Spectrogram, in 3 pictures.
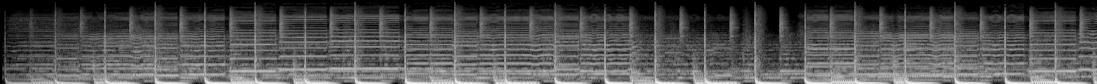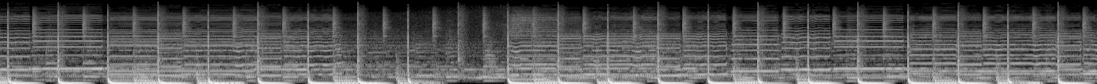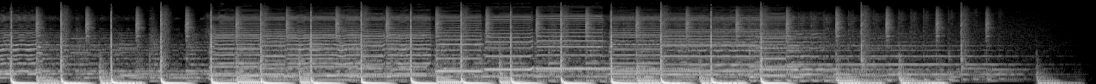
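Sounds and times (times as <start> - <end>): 
saxophone melody: 0.0 - 32.8.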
